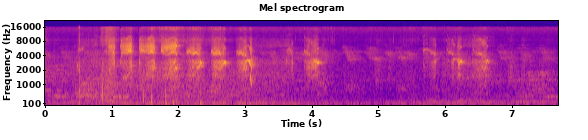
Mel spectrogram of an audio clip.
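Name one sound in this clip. Shrike nestlings chirp, begging for food.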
